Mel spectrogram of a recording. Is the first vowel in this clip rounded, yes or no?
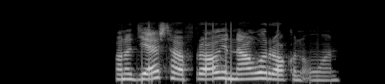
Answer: yes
